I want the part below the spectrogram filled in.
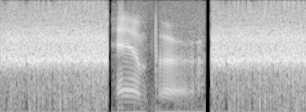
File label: "hamper", American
